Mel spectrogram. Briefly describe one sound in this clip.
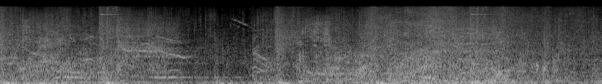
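Flesh splatters wetly as a creature is torn apart.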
